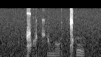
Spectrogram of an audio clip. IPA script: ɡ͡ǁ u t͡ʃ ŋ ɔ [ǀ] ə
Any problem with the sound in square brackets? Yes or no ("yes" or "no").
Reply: no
